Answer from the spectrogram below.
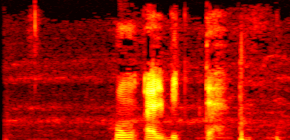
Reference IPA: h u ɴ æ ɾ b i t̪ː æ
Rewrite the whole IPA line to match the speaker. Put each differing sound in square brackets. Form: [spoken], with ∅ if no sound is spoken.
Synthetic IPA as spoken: h u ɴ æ [l] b i t̪ː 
